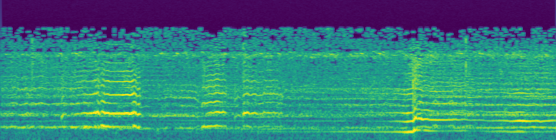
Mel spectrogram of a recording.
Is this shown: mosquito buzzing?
yes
